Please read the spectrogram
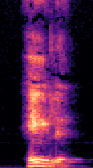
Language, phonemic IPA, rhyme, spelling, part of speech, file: Dutch, /ˈɦeː.lə/, -eːlə, hele, adverb / adjective / verb, Nl-hele.ogg
- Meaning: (adverb) alternative form of heel; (adjective) inflection of heel: 1. masculine/feminine singular attributive 2. definite neuter singular attributive 3. plural attributive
